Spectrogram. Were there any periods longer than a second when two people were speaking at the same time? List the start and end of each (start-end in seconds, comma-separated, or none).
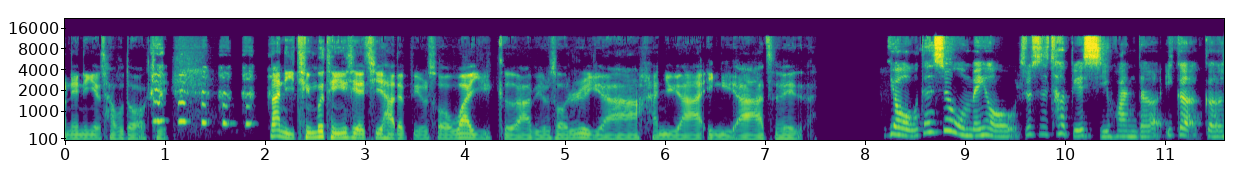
none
